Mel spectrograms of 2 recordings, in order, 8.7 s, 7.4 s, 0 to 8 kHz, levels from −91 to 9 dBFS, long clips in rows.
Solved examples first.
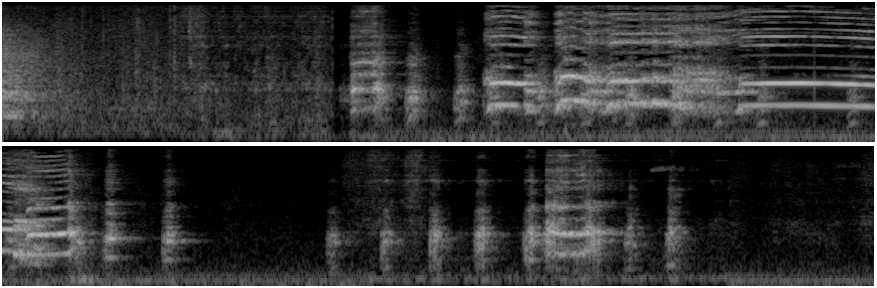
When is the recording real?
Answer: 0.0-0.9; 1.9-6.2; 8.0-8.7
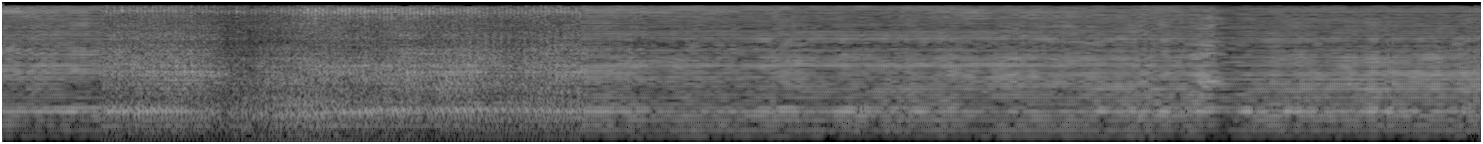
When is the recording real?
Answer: 0.5-2.9

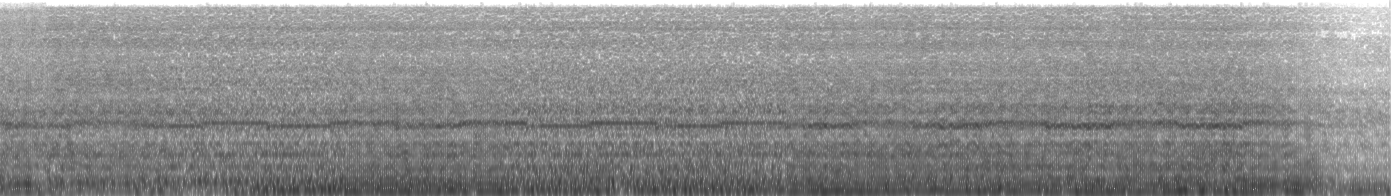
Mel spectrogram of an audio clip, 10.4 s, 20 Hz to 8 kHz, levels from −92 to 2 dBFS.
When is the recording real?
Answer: 1.3-2.6; 3.8-5.9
